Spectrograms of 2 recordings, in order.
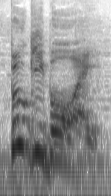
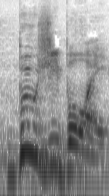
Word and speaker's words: Bougie Boy: And who should make an appearance but Boogie Boy, or Bougie Boy, if you want to pronounce it the way it's spelled.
